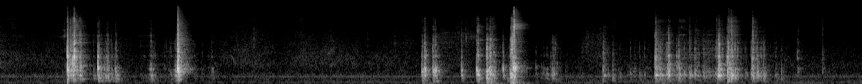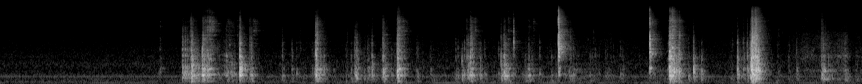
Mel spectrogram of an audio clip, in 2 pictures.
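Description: Plastic and metal parts of a vertical slow juicer clicking and clattering as they are fitted together: the strainer basket, bowl and hopper being set onto the base. Sharp clicks and knocks come in clusters, with a short quiet stretch about halfway through.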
